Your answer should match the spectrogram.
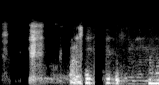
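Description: Men laughing in short, breathy bursts.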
